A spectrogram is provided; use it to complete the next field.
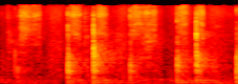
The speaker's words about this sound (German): Ich schreibe das einmal an die Tafel, ist ein Säureamid. Vielleicht schreibe ich an der Tafel ganz allgemein einmal auf,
